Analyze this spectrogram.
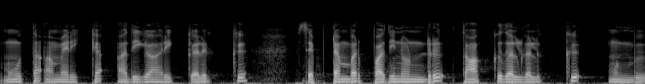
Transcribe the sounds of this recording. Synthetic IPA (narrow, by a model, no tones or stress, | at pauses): muːt̪ːɐ̰ʔɐmɛɾɪkːɐʔɐðɪɣaːɾɪkːɐɭɯkːɯsɛpʈɐmbɐɾpɐðɪnɔndrɯt̪aːkːɯðɐlɣɐɭɯkːɯ | mʊnbɯ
